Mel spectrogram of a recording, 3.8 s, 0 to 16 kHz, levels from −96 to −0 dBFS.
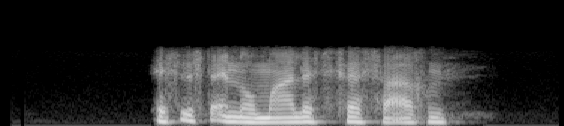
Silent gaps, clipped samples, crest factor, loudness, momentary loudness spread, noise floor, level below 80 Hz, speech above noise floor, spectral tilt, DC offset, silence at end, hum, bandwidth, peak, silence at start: none; under 0.1%; 18 dB; -19 LUFS; 9 LU; -76 dBFS; -54 dBFS; 59 dB; -13 dB/octave; under 0.1%; 0.8 s; none; 3.8 kHz; -2 dBFS; 1.05 s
